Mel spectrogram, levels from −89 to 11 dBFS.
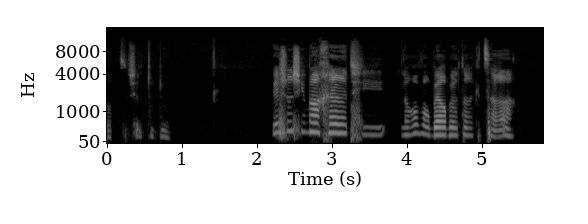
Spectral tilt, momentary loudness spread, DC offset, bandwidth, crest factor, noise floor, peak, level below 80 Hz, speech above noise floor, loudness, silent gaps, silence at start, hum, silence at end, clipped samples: -1.5 dB/octave; 25 LU; under 0.1%; 12 kHz; 24 dB; -73 dBFS; -20 dBFS; -80 dBFS; 32 dB; -39 LUFS; none; 0 s; none; 0.4 s; under 0.1%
